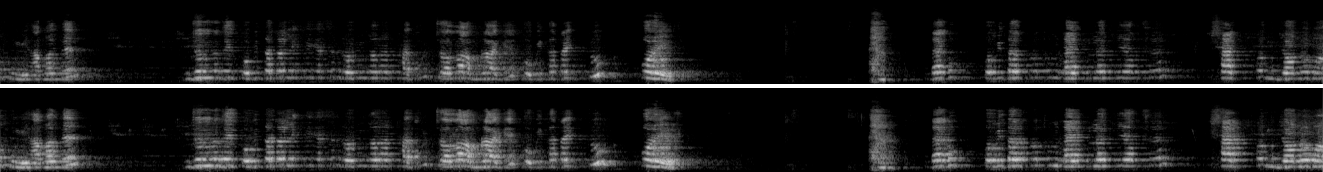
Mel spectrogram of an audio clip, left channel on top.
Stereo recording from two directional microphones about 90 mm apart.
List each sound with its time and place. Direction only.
0.0 s a woman's voice: 35° right (ahead or behind)
8.6 s speech: 30° right (ahead or behind)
